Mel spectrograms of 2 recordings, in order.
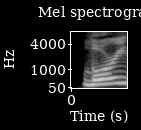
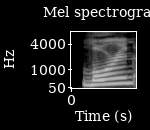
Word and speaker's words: Lauren: "Lori, thanks for coming." "Lauren," I corrected.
